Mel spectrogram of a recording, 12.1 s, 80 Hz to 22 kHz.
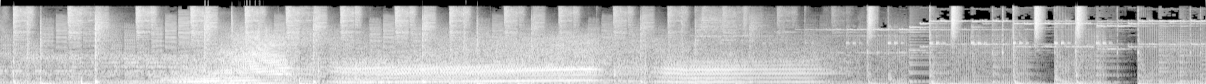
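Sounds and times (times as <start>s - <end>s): music with drum beat: 0.0s - 12.0s
car engine accelerating: 0.7s - 9.1s.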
